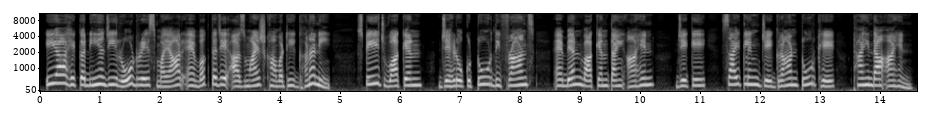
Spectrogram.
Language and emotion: Sindhi, neutral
